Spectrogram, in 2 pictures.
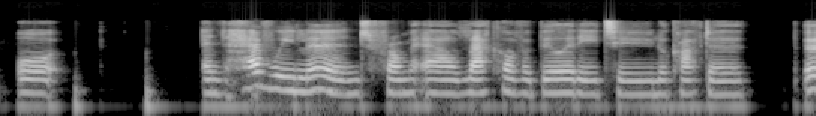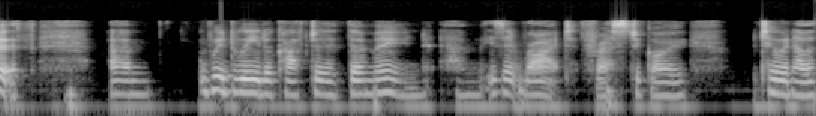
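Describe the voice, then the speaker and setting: A woman with an Australian accent speaks at a fairly slow pace, leaving long, frequent pauses. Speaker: university lecturer. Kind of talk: recorded lecture.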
